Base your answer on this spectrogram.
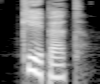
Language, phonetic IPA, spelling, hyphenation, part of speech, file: Hungarian, [ˈkeːpɛt], képet, ké‧pet, noun, Hu-képet.ogg
- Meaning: accusative singular of kép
